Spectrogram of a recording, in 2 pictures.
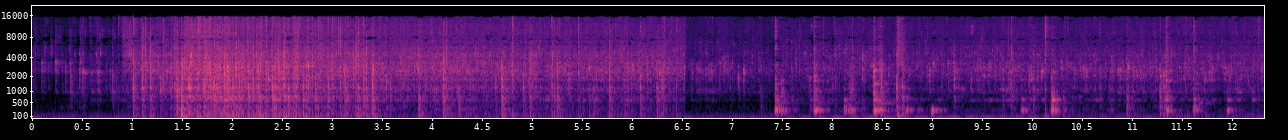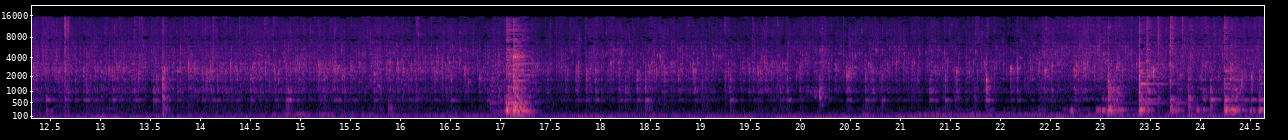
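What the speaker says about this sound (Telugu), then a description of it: "దీనిలో ఇప్పుడు మనం కోసుకొచ్చినటువంటి కరివేపాకు ఉంది కదా అది కూడా వేసేస్తున్నాము." Curry leaves dropped into hot oil in a pan set off a loud burst of sizzling that settles into steady frying, with occasional stirring clicks and scrapes throughout.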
